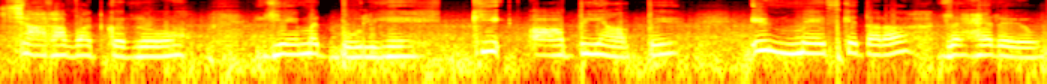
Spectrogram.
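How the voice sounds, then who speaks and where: A man's voice: very high-pitched, steady tone, unhurried, background noise. A young woman doing a hot-tempered rich young man. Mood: cold anger. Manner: barking, scolding questions. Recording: voice over loud music.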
